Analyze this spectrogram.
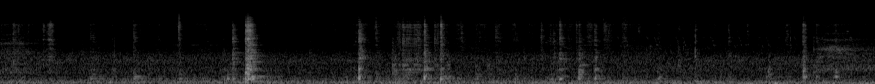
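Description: A few small metallic clicks and taps as hex nuts are handled and started by hand onto bolts through a steel license plate on a mower, over a steady low rumble; the loudest click comes about two and a half seconds in.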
